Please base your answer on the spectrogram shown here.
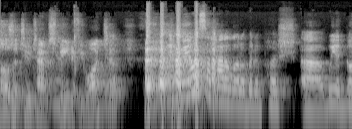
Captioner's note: laughs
